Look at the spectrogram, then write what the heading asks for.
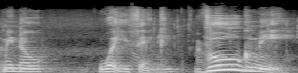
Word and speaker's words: Voogueme: Voogueme. I guess that's how you say it. Vogue, V-O-O-G-U-E, me. It kind of wants to be Vogue, but it's kind of not.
